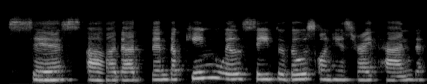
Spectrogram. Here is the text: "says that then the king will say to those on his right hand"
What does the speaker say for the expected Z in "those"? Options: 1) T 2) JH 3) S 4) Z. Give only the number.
3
